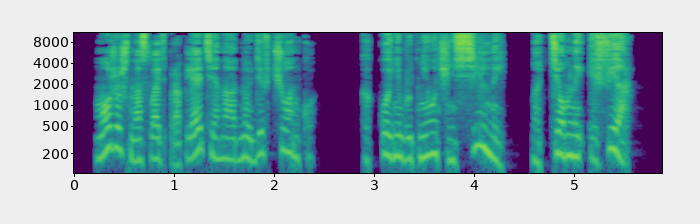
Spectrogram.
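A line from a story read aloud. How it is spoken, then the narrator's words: Wary whisper. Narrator (Russian): зашептал он, с опаской оглядываясь на кухарку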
